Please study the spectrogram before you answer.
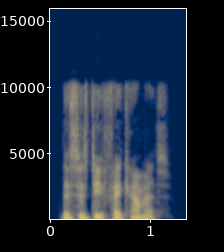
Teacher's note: You can tell this is not the real me because the intonation is very flat and unemotional.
